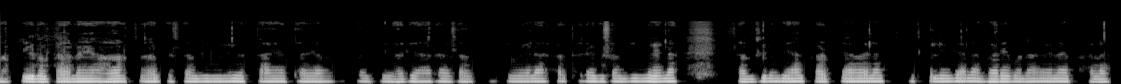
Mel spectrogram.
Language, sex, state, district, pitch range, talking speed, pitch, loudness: Bhojpuri, male, Uttar Pradesh, Gorakhpur, 130-140 Hz, 110 wpm, 135 Hz, -17 LUFS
